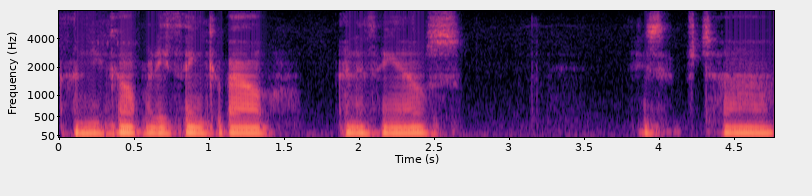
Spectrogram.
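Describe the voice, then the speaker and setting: The speech is mumbled. It moves at a moderate pace. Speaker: beading tutorial creator. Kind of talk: tutorial. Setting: living room at home. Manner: mumbling; halting, long pauses.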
